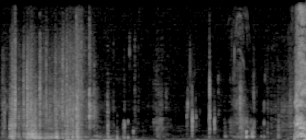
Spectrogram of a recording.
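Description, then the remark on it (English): Someone drinking water from a jug, with wet mouth noises and gulping clicks, a louder sloshing burst at the start, quieter scattered swallows in the middle, then another burst at the end. “Got to get that sweet surround sound on me drinking this jug of water.”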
